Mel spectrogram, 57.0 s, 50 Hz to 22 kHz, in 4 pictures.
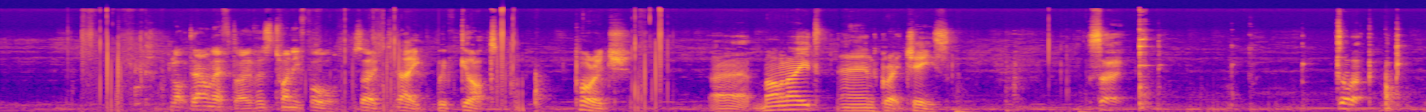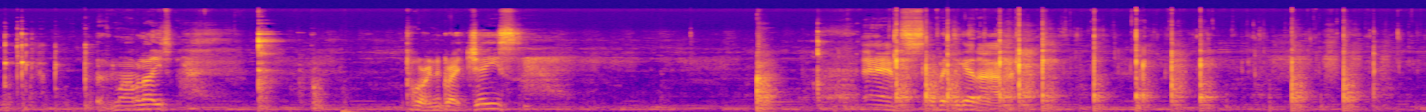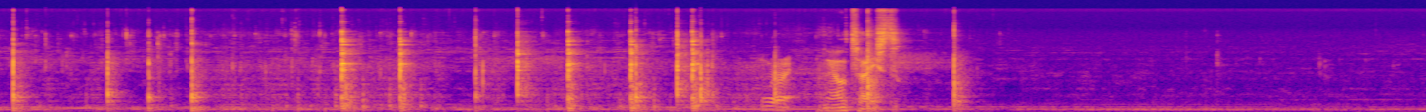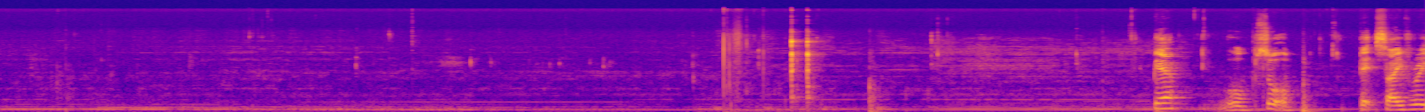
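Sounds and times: steady low hum: 6.6s - 57.0s
spoon clinking against bowl: 11.4s - 15.2s, 31.8s - 35.8s, 50.6s - 51.0s
spoon scraping thick porridge: 22.2s - 37.4s.

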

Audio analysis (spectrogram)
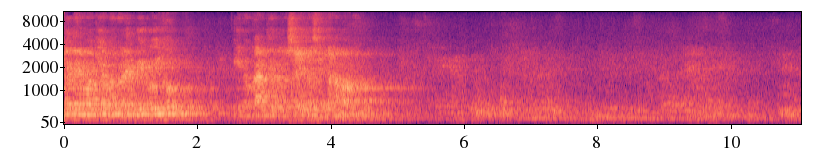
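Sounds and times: murmur of people echoing: 0.0s - 11.0s.

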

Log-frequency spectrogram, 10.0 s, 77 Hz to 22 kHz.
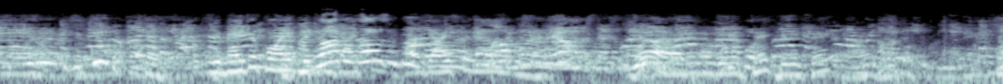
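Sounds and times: people talking over one another: 0.0s - 10.0s.

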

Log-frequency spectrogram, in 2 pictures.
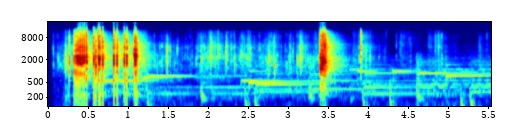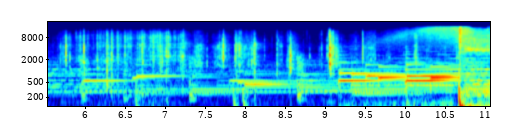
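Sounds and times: plastic pouch crinkling: 0.1s - 10.4s
background music with sustained notes: 0.1s - 11.0s.

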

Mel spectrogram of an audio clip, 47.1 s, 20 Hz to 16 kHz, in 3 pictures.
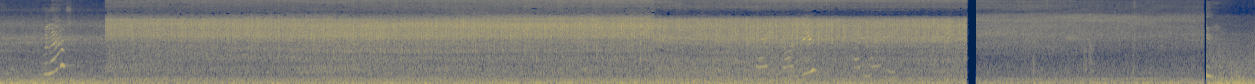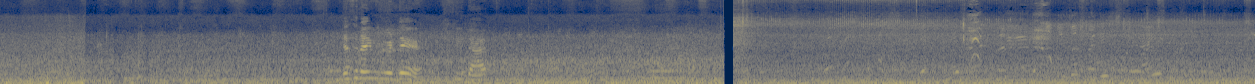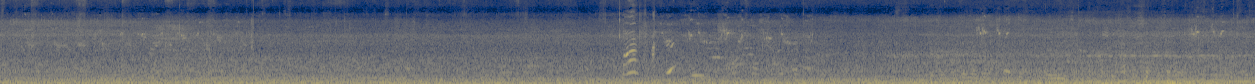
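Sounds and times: fountain water jets splashing: 0.5s - 15.2s, 24.9s - 42.4s.

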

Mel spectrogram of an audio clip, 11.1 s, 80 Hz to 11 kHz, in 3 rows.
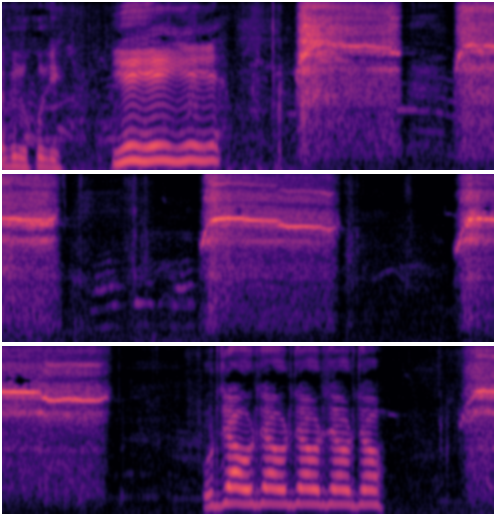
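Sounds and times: person whistling high: 2.2s - 4.2s, 5.2s - 6.3s, 7.1s - 8.2s, 10.8s - 11.0s.

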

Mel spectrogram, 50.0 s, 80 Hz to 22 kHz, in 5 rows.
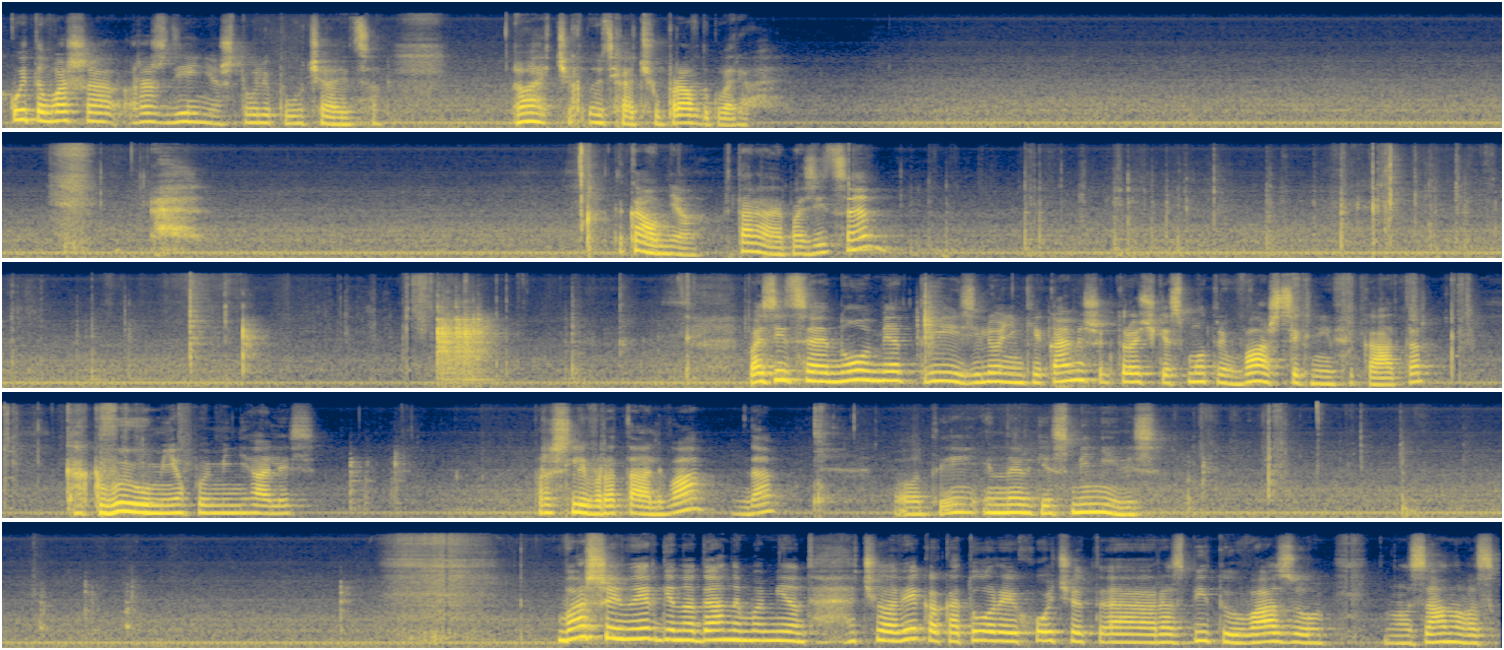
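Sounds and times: steady low hum: 0.0s - 50.0s
cards rustling: 16.0s - 24.7s, 28.5s - 31.4s, 37.8s - 41.0s.

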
